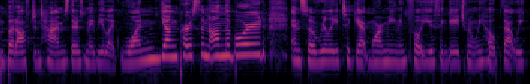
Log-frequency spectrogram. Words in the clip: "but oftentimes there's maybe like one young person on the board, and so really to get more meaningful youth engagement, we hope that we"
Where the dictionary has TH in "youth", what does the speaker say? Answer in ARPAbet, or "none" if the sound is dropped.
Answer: TH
